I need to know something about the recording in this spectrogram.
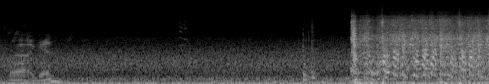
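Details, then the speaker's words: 1985 Pontiac Trans Am 350 small-block, not run in seven years, plug wires moved as owner suspects distributor installed wrong: steady cranking, three-plus beats per second, never catches. "let's try it laughs oh don't have the ignition hooked up"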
